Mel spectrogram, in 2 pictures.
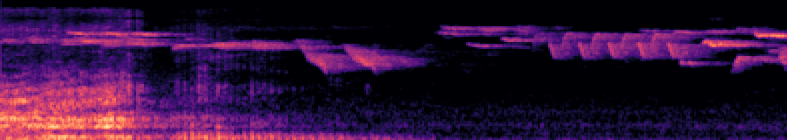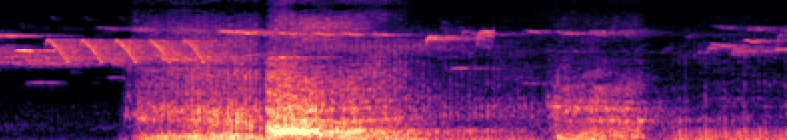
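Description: A tiger gives deep, rumbling roars: a long growl at the start, then a louder burst midway. Light chirping birds sound in the background.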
